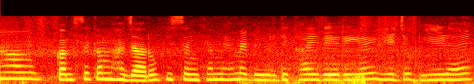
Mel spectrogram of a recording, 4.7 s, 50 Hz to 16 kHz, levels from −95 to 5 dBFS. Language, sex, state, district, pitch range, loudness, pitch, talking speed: Hindi, female, Chhattisgarh, Raipur, 235-255 Hz, -18 LUFS, 240 Hz, 215 wpm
